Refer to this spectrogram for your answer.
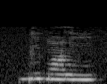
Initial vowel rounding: unrounded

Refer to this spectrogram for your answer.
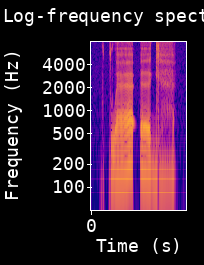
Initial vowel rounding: unrounded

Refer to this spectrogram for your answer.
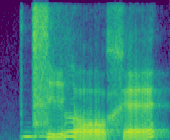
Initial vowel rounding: unrounded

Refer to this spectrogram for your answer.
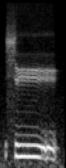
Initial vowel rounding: rounded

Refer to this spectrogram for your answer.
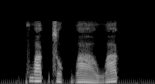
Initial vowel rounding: unrounded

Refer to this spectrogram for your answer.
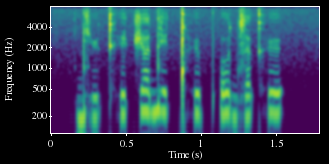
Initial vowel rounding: rounded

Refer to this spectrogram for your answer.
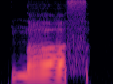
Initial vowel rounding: unrounded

